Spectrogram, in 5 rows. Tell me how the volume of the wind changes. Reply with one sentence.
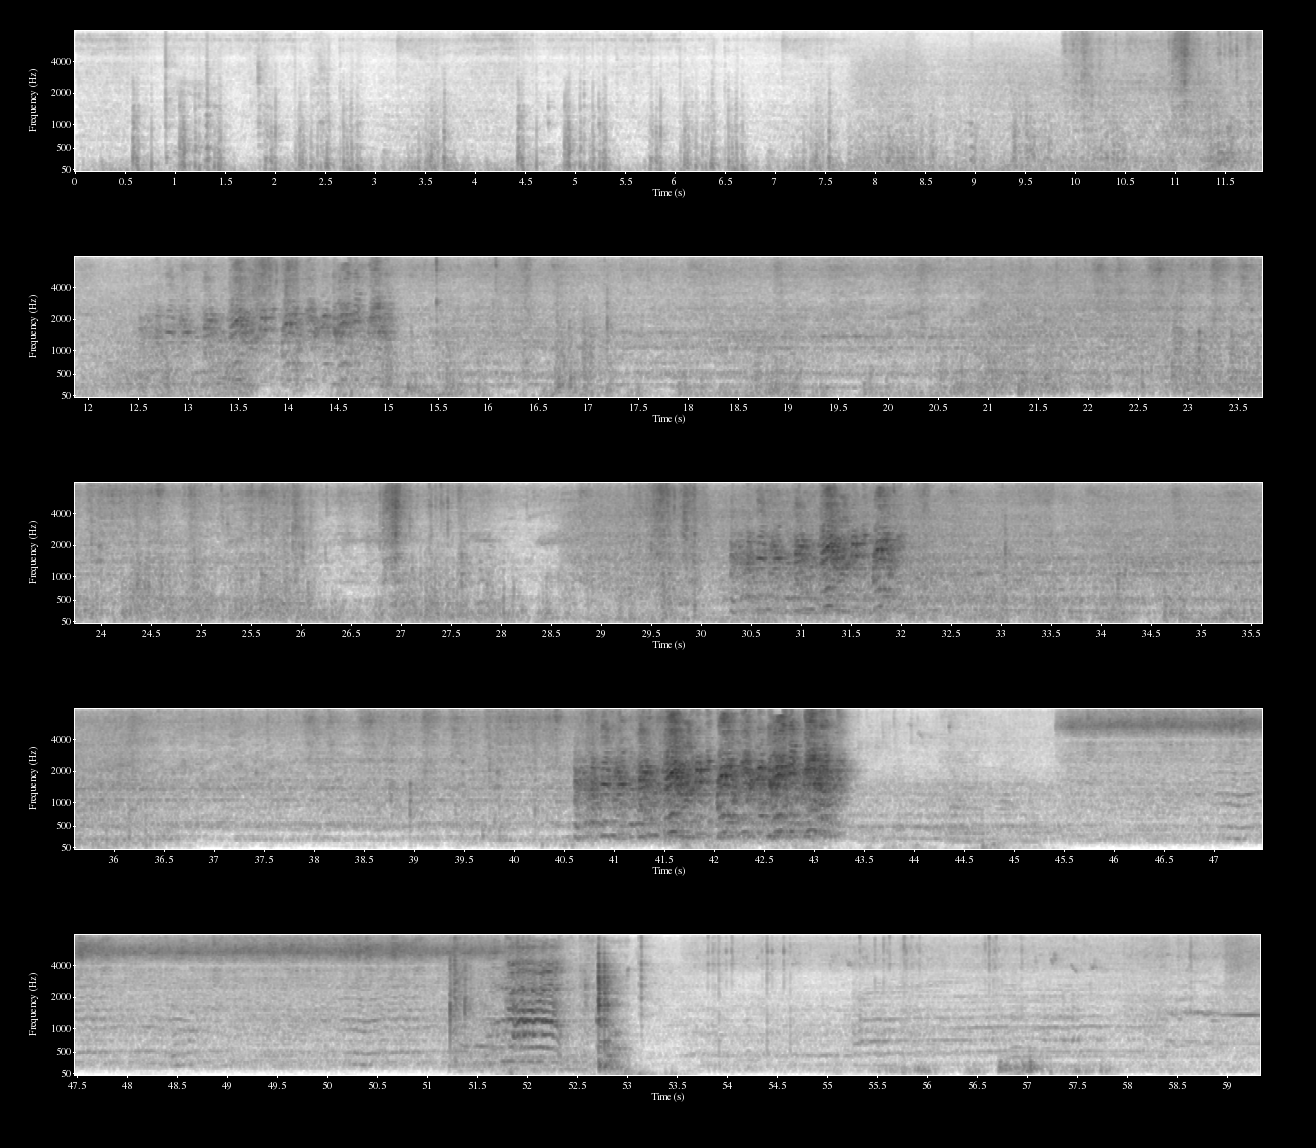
The loudness of the wind stays about the same.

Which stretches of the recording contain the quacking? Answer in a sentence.
The quacking can be heard from 12.5 to 15.1 s, from 30.2 to 32.0 s and from 40.5 to 43.3 s.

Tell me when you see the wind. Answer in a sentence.
You can hear the wind from 0.0 to 36.6 s.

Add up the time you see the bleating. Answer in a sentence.
You can hear the bleating for 2 seconds altogether.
